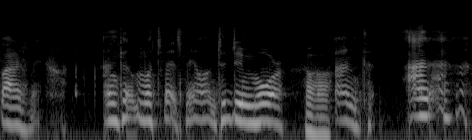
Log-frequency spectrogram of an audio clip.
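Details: Dysarthria in an adult man with cerebral palsy since birth, which he says affects his verbal communication, balance and coordination.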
